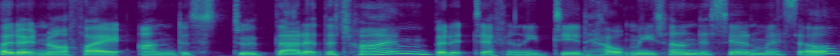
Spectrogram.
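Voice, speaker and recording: A woman's voice with ordinary pitch variation, on a very clean recording with a silent background. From Australia, Gold Coast, Queensland. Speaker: clinical psychologist. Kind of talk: podcast interview.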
